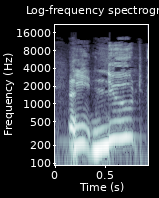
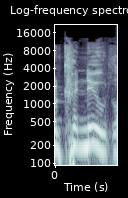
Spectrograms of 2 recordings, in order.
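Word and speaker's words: Knute: Newt or Canute. Like, who calls him Canute Rockney?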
